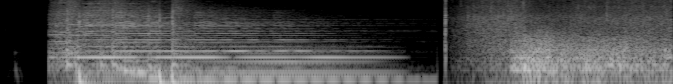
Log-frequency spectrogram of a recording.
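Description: A loud crack of thunder rolls into a long, deep rumble, then gives way to a steady wash of heavy rain pouring down. No voices.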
